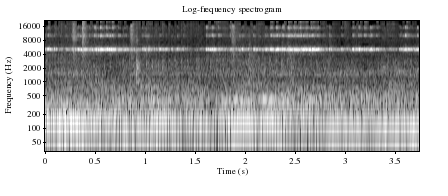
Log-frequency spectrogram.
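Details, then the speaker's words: Older Whirlpool Cabrio dryer running: a steady piercing squeal, described as shaky and squealy, over the low tumbling rumble, from a worn idler pulley (W10547292) bearing. "It sounds like like like shaky and squealy."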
